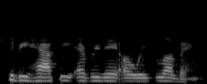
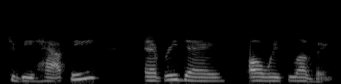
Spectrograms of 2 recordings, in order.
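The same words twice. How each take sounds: First: It is said at normal, faster speed. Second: It is said more slowly.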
